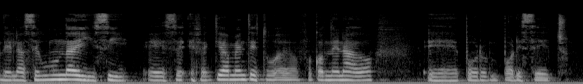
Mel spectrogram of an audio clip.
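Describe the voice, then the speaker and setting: The speech moves at a moderate pace. Audible room echo is present. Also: woman. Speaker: radio host. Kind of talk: radio interview and news talk.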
